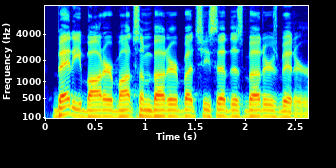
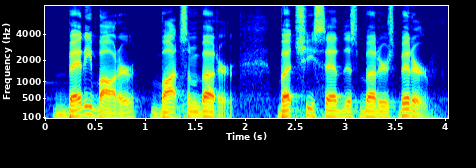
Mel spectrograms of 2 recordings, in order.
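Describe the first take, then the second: First: It is said at normal speed. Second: It is said slowly.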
